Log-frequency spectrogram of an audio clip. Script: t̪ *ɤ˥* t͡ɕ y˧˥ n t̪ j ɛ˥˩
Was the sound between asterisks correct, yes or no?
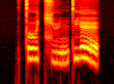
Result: yes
